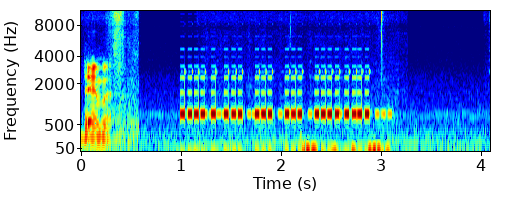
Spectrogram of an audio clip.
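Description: Short electronic beeps repeat quickly and evenly.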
